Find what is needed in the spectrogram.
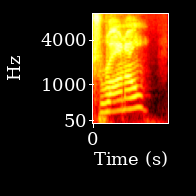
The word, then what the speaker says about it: Toronto: Now, if you're from Toronto, like I am, you know that you don't say that second T. And in the movie, they punch that T like it's the hardest syllable in the world, okay? Toronto is how they said it throughout the whole movie, and it actually kind of took me out of the dialogue.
